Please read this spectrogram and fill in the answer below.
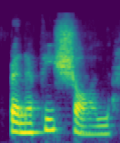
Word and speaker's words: beneficial: حالا advantage، advantages، benefit، beneficial. حواست باشه CIAL همیشه شال چیز میشه، pronounce میشه.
